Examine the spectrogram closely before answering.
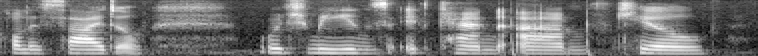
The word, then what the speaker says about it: scolicidal: saline is important because it's golicidal it's a scolicidal agent if that's how you say it so s-c-l-s-c-o-l-i-c-i-d-a-l it's colicidal which means it can kill and destroy these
